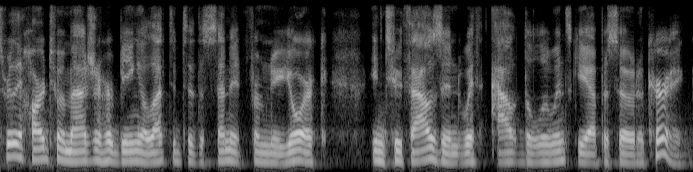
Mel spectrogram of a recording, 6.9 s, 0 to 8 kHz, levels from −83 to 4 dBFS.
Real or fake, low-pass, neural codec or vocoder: real; 7.2 kHz; none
